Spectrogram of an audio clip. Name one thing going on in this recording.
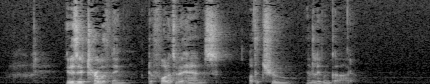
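A man speaks earnestly and close to a microphone, then falls silent.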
